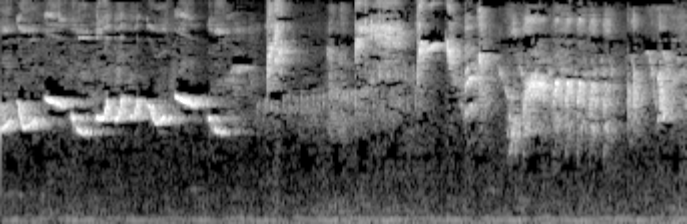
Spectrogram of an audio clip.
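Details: Orange-headed thrush singing loudly and continuously, its song used to prompt other birds to sing: clear whistled phrases sliding down, then a rich jumble of varied, rapid, high notes and mimicked-sounding chatter.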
